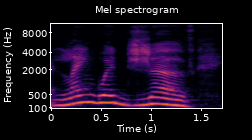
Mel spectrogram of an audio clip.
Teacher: esse último G de language, ele soa um pouco como um DJ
